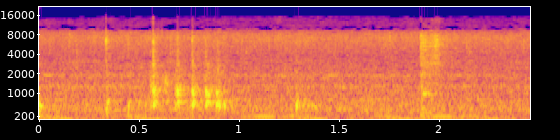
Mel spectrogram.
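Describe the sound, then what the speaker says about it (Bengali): Snake gourd and shrimp sizzle in a pan while a spatula stirs them in a quick burst of scraping strokes, then a few quieter stirs later, with frying hiss underneath throughout. "ভালো করে নাড়াচাড়া দিয়ে মিলিয়ে নেবো নুনটা"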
